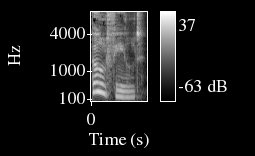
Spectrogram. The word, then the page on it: goldfield: British English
